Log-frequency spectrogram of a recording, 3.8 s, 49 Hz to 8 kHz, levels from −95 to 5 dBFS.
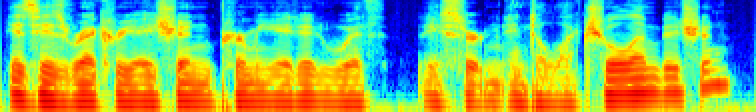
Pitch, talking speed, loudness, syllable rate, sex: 95 Hz, 145 wpm, -16 LUFS, 5.4 syllables/s, male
